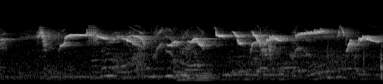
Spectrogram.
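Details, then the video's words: Oriental magpie-robin, Lampung type, delivering a continuous rich song of high whistles, slurs and chattering notes in rapid, varied phrases with short pauses between bursts. "suara burung kacer"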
